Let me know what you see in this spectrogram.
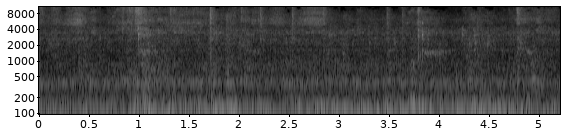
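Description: Steady low rumble of a moving passenger train, heard from inside the sleeper carriage, with faint scattered clicks and rattles.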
